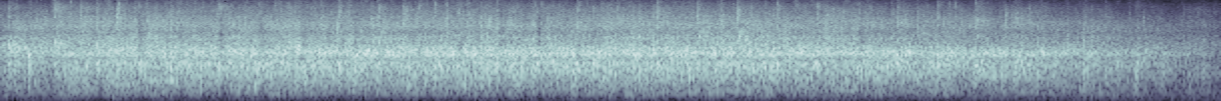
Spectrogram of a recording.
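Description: Sustained, loud applause from a school audience for the girls' and boys' track teams at an academic awards presentation, a dense even roar of clapping that holds steady for several seconds before easing off at the end.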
